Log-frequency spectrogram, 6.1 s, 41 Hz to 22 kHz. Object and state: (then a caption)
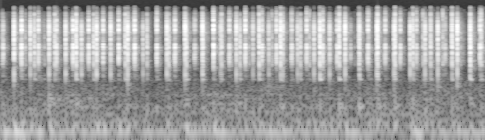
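Dried bottle gourd, dry hard shell. Long nails tap quickly across the hard, dry shell of a large hollow dried bottle gourd resting on a felt mat. About 49 crisp, bright clicks come in a fast, uneven patter, each one dry and short with almost no ring and very little low end.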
